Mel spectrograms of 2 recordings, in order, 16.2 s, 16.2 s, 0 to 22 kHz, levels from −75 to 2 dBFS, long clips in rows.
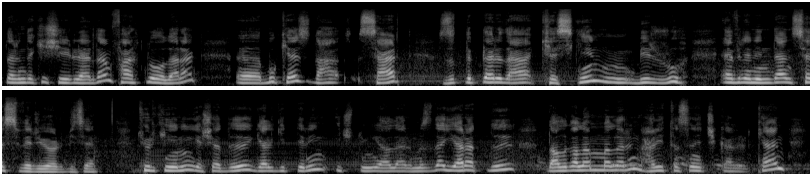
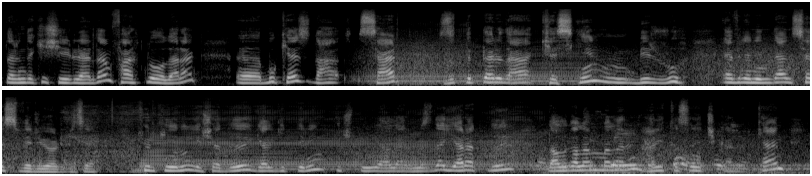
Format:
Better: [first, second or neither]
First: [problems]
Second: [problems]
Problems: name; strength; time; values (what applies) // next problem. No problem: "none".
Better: first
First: train or aircraft noise; faint; from 3.5 s on; 25 dB below the speech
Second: train or aircraft noise; loud; from 3.5 s on; 8 dB below the speech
